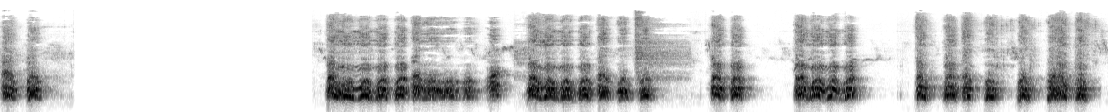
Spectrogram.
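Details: Domestic dog giving long runs of quick, harsh barks after a brief opening bark and four seconds of silence, the volleys broken by short pauses and ending in spaced single barks.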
